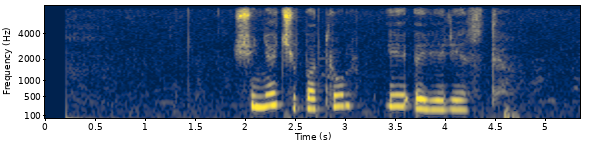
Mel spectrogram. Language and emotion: Russian, sad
